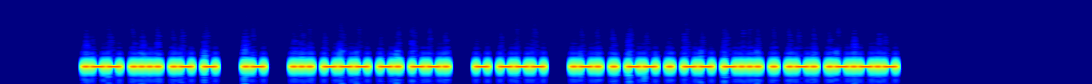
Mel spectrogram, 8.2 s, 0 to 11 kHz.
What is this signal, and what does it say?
Morse code, heard as a keyed tone, about 40 wpm, 700 Hz. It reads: WHAT A SONG TO REMEMBER.
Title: Sentences from Top 1000 Words - Review Part 2 - 40wpm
